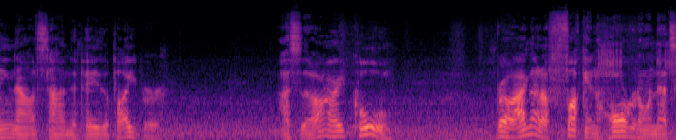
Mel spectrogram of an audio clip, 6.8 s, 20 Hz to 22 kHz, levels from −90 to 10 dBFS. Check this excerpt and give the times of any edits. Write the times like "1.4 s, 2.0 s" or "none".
none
